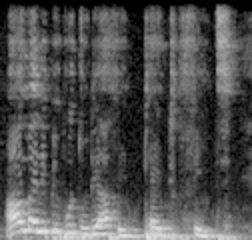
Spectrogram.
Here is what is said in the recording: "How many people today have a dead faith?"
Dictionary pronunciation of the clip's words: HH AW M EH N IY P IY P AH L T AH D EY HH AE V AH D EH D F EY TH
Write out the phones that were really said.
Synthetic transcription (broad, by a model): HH AW M EH N IY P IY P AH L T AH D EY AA F AH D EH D F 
